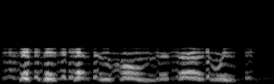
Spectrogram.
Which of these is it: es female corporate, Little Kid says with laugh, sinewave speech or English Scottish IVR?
sinewave speech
